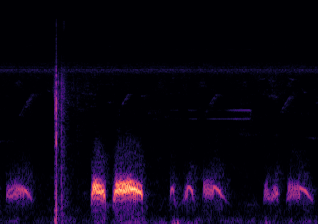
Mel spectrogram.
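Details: Newly caught, fighting-tempered spotted dove gives uneven coos, some loud and drawn out, others soft and clipped, after a sharp knock near the start; a faint high whine persists.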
